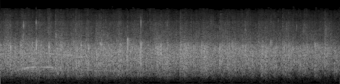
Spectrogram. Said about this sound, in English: and I'd like to thank everybody in Public Works, KCATA, Fire Department, the Police Department, every worker in Kansas City. Let's give them a round of applause as well.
